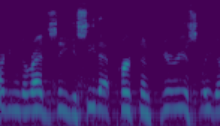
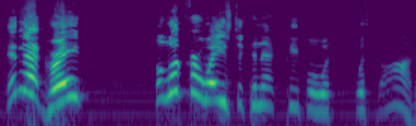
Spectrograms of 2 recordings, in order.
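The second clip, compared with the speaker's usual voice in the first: preaching at full force; 7 semitones higher, 26 dB louder than usual. Acted. Pastor urging his congregation, full-force preaching. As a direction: call the church to bless people.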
